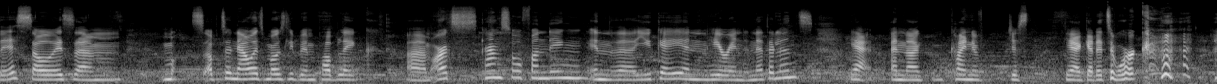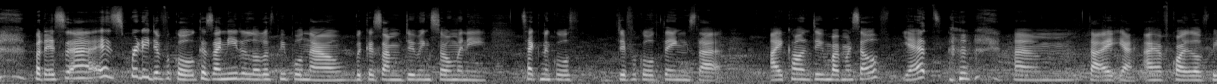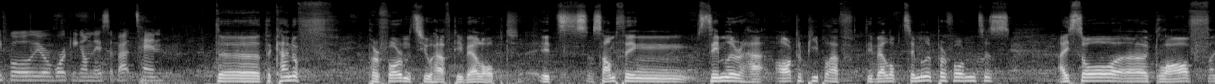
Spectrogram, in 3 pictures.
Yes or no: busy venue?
yes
